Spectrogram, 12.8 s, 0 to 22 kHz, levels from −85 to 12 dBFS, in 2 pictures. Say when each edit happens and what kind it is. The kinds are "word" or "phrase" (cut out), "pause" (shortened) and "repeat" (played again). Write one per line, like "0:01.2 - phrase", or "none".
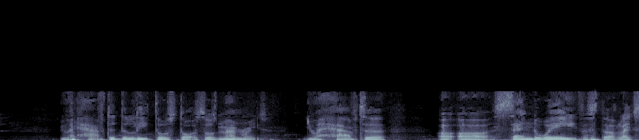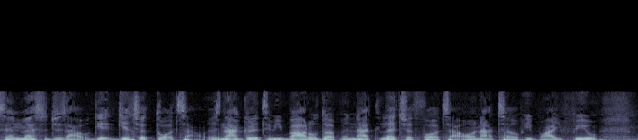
none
